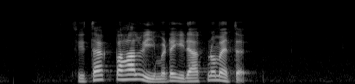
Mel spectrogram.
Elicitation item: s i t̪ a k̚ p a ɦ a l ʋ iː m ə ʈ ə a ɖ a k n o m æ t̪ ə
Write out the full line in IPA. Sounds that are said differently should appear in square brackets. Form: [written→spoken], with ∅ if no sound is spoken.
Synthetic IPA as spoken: s i t̪ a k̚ p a ɦ a l ʋ iː m ə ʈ ə [a→i] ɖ a k n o m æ t̪ ə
